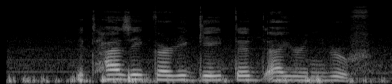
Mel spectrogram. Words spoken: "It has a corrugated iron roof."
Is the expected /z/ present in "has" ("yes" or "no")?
yes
